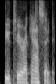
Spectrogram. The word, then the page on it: butyric acid: American English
